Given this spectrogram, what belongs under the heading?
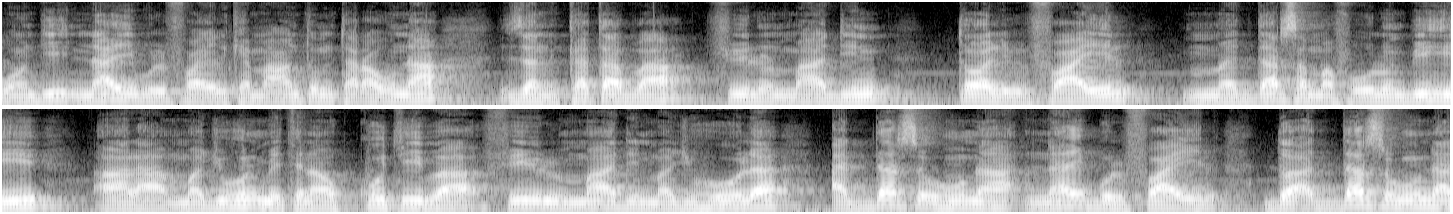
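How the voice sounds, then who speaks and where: A man's voice: medium pitch, steady tone, moderate pace, warm tone. A man with a Malian French accent teaching a grammar lesson, repeating his points with many fillers and switching between two languages. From Mali.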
